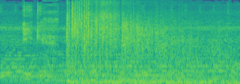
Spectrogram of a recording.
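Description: Cannon fire in the Empire Earth multiplayer strategy game lands as a sudden deep boom that rolls on as a loud, rumbling explosion for the rest of the moment, with faint talk beforehand.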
